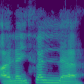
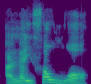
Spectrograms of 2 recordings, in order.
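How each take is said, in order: First: The L in Allah sounds thin and light. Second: The L in Allah sounds thick and heavy. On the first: The speaker calls it wrong. "Tak mau" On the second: The speaker calls it right. "Ya, tebal"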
